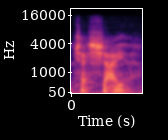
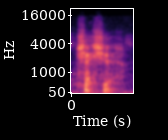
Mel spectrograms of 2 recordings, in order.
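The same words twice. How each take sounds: First: The last syllable is a full 'shire' sound. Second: The last syllable is reduced to a short 'shuh'. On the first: The speaker calls it wrong. "not Cheshire" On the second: The speaker calls it right. "So it's Cheshire"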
